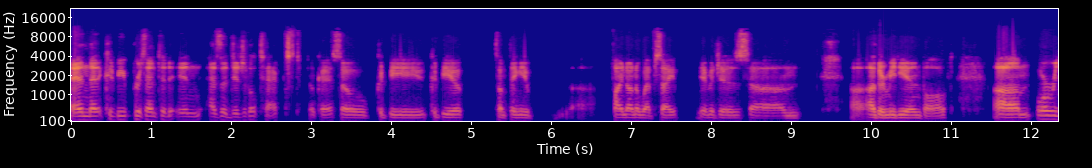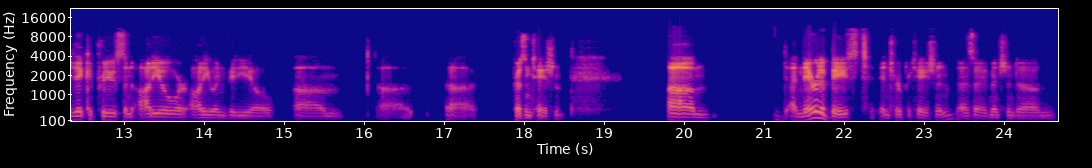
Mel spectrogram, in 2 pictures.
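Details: Adult man speaking; normal speech.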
